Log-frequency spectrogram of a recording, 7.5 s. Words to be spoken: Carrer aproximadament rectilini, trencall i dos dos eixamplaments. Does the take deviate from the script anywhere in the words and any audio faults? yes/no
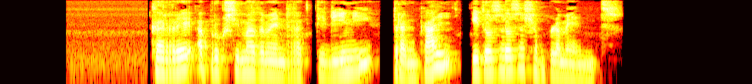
no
